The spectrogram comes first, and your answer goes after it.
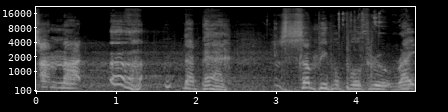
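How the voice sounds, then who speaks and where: A put-on character voice moves at a very slow pace against loud background noise. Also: man, high pitch for a man. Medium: game stream.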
